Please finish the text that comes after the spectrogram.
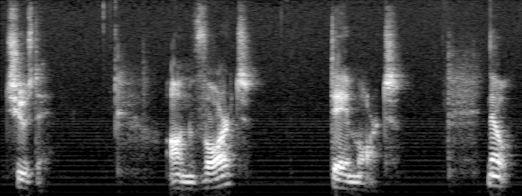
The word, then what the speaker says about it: An Mháirt: An Bhort or De Mort. That's the two ways to say Tuesday. An Bhort, De Mort. Now, if it's an MH sound, I pronounce that like a V sound.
